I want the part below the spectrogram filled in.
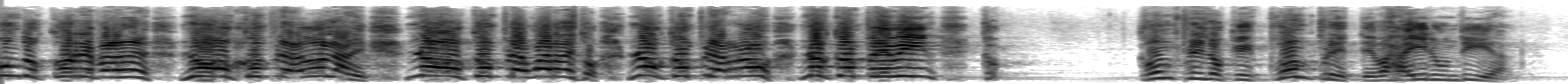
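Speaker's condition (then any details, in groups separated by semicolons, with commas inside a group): No condition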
